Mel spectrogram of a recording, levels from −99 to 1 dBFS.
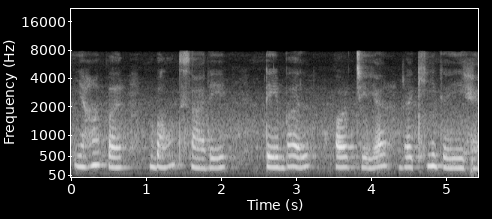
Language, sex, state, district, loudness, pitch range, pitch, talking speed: Hindi, female, Chhattisgarh, Raipur, -18 LUFS, 235-260 Hz, 245 Hz, 110 wpm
